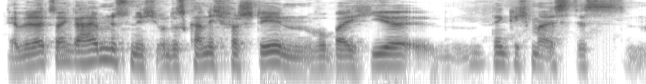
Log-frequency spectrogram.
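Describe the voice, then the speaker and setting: A man's voice: medium pitch, brisk. A man co-hosting a podcast, retelling a story in casual chat with colloquial, jokey phrasing. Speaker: podcast co-host.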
